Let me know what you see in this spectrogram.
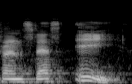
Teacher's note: of e okay so that is how it is a so it begins with a and then you will naturally Glide onto the next sound which is e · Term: diphthong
